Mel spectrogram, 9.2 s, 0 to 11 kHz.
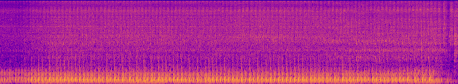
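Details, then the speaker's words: Freshly rebuilt up-spec moto engine (LC135/Y15 package shop), first start after remounting in the frame, before coolant fill, with the customer's Red Leo 3235 exhaust (uncertain): loud, even open-exhaust thumping settling to a steady idle, no knocks or misses; normal idle. "Dan kita dah cuba start. Alhamdulillah boleh start lah."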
